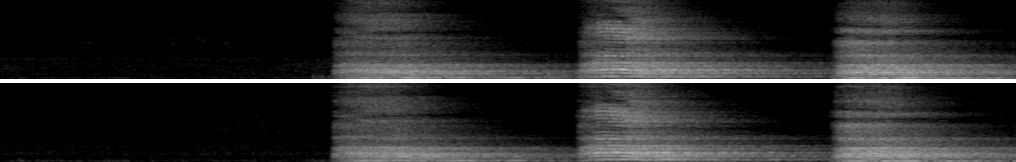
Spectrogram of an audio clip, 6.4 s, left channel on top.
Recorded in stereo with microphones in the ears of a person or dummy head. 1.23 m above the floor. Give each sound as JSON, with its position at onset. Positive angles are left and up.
{"t": 2.1, "sound": "a scream", "side_deg": -50, "distance_m": 1.6}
